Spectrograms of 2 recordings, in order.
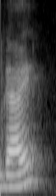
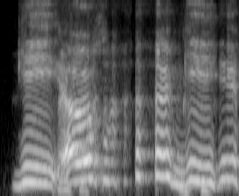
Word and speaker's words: Gui: Hi, welcome Guy. Well, thank you very much for having me on. Actually, my my it's it's pronounced Gee, but Gee.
